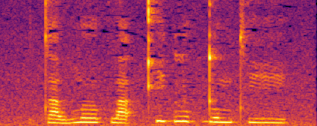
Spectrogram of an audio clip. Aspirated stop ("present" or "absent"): present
